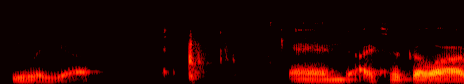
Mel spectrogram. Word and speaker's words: Ilya: for a long time i was thinking it was eli but it's ilia and i took a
